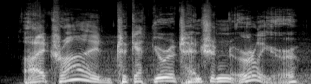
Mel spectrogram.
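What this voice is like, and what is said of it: Deep, strong, soothing character voice. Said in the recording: “His deep voice was strong, but somehow soothing.”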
